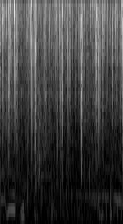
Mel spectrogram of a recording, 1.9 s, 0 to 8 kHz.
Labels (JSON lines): {"label": "biophony, cascading saw", "recorder": "SoundTrap 600 or HydroMoth"}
